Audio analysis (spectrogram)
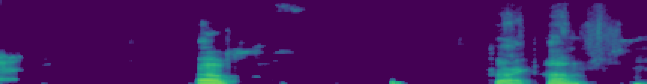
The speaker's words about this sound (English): Had a bit of a yawn.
